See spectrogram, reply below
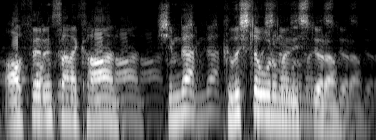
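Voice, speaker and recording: Man doing a taunting villain in a minecraft role-play, boastful, mid pitch, crowd noise behind. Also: slow pace, close to an everyday voice. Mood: menacing. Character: boastful menacing male moon and sun villain.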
